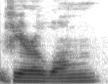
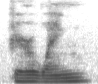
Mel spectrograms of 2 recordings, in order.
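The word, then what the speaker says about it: Vera Wang: which came with the ver Wong oh my God I said it wrong ver Wang doll um and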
